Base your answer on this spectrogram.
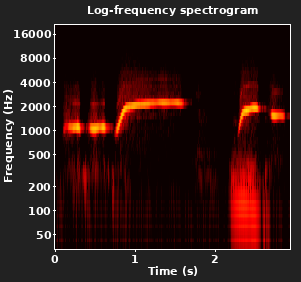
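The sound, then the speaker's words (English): Whistling of a cowboy-style melody: a few short steady notes, then long clear tones that swoop upward and hold, fairly loud and alone with no talk. “suddenly I start in with that whistle, like,”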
